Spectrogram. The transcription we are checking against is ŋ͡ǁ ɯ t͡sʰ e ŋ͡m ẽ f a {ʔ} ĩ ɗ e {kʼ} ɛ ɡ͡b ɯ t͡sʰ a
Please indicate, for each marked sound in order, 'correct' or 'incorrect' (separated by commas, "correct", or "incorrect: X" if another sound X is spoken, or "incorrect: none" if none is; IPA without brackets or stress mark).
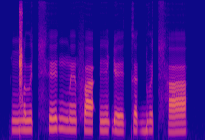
correct, incorrect: k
